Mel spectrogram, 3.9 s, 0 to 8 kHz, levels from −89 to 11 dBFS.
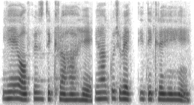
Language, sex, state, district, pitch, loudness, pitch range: Hindi, female, Bihar, Gaya, 175 Hz, -18 LUFS, 160-180 Hz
